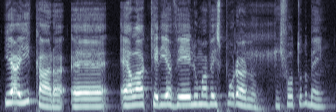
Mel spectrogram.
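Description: As a podcast guest, a middle-aged sports coach recounts an emotional personal story in relaxed, slangy conversation. His Brazilian Portuguese-accented voice is high-pitched, brisk, and gravelly yet a little mellow.

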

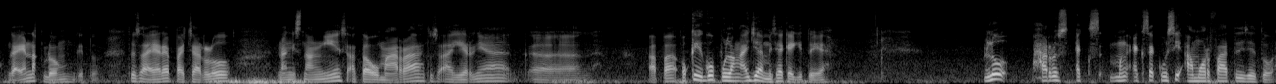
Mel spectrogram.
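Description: A man's voice: medium pitch, slight background noise. A young man with a Jakarta slang accent, casually musing in a monologue, chatty with many fillers and restarts.

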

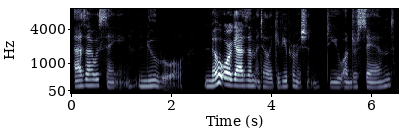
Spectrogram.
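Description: A woman reading an erotic story, voicing a dominant man who gives quiet, slow commands. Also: low voice. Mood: stern, hushed.

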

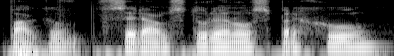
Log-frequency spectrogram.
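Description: Low-voiced man chatting casually, dry mic. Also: no room sound. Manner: relaxed, rambling storytelling with slangy asides. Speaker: podcast guest, stand-up comedian. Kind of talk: casual conversational interview.

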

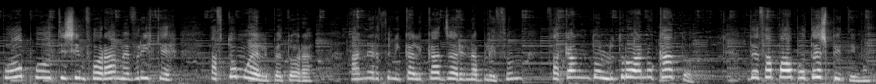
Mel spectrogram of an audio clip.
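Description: A man's voice: fairly high pitch, expressive, faint music behind, close to an everyday voice. Man doing a clever young bathhouse girl. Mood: frightened.

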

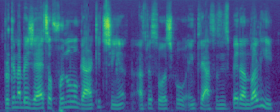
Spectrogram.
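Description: Animated young Brazilian man telling stories. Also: mid-range voice, fast talker. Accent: Brazilian Portuguese. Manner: animated storyteller, laughs often, acts out quotes. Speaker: streamer guest. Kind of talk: casual podcast chat.

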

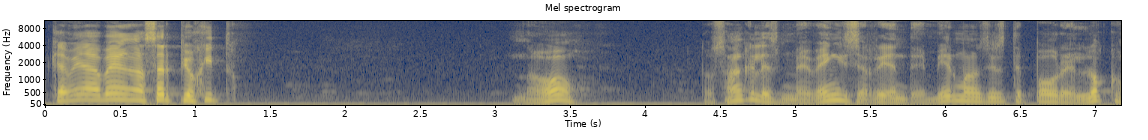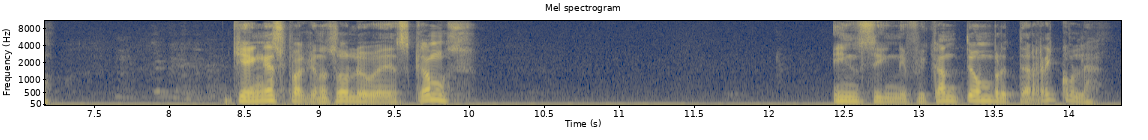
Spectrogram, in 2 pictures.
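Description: A man preaching a lively sermon as pastor, acting out little dialogues and swinging from loud to soft. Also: a little high, moderate pace, pauses often.

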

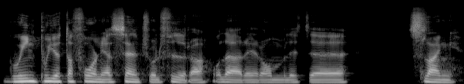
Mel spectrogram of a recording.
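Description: A man's voice: on the low side, steady tone. A young man from Gothenburg with a Gothenburg accent, co-hosting a podcast and chatting eagerly about hip hop, full of slang and swearing. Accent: Gothenburg Swedish. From Backa, Gothenburg, Sweden. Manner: slangy, swears freely, enthusiastic. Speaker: podcast co-host.

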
